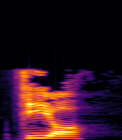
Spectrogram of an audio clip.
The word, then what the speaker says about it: theopneustos: But what it means theopneustos.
